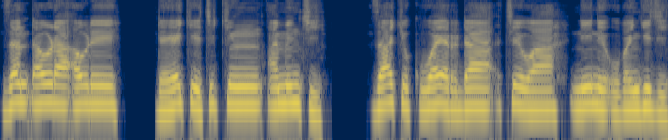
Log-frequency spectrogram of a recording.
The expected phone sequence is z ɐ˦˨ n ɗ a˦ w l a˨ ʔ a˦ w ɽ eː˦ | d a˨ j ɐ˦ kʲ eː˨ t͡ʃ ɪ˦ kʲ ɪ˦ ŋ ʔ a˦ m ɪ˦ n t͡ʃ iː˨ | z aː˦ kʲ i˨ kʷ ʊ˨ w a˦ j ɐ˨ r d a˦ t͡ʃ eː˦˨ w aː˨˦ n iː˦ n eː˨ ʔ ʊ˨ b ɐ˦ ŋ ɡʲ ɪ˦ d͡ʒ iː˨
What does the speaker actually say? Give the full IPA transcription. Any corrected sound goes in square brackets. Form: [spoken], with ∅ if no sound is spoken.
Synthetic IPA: z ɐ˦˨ n ɗ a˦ w [ɽ] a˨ ʔ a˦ w ɽ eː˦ | d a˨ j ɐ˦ kʲ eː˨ t͡ʃ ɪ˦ kʲ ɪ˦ ŋ ʔ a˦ m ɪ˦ n t͡ʃ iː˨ | z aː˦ kʲ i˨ kʷ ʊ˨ w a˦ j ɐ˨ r d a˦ t͡ʃ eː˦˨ w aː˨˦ n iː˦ n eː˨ ʔ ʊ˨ b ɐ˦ ŋ ɡʲ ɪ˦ d͡ʒ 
